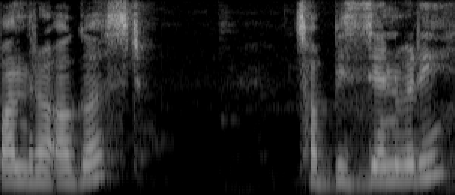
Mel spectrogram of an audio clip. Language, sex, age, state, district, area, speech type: Nepali, female, 30-45, West Bengal, Kalimpong, rural, spontaneous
